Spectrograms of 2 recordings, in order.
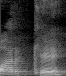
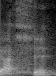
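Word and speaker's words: ἀρχή: O arché em grego, tá? Arché. Arché se escreve arché, mas não se lê axé. Não é o axé dos gregos, tá?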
